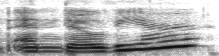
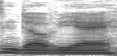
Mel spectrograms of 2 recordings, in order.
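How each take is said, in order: First: Endovier ending in an R sound, rising doubtfully; ends in -eer. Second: Endovier ending in -ay, R silent; French-style ending. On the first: Real, not acted. Co-host reading chapter one, Endovier with a final -er. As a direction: say Endovier as en-doh-vee-er, questioning. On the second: Shown as a demonstration. Host correcting co-host, Endovier with a silent R and -ay ending. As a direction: say Endovier as en-doh-vee-ay. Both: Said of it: "I think it's Endovier".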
